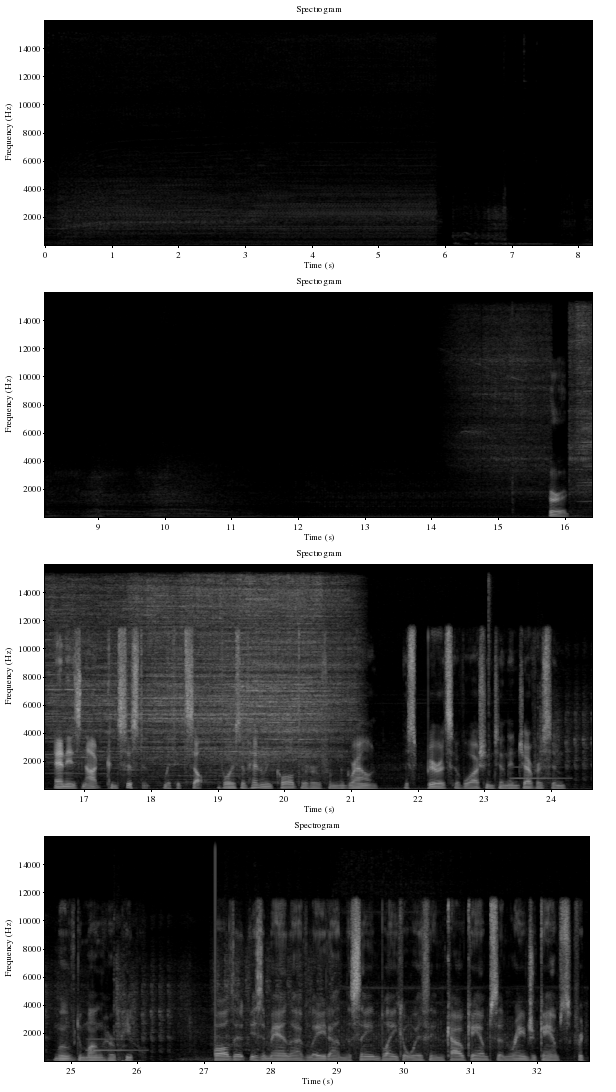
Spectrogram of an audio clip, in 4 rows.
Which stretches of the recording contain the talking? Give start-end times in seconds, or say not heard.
15.8-26.1, 27.1-32.7.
